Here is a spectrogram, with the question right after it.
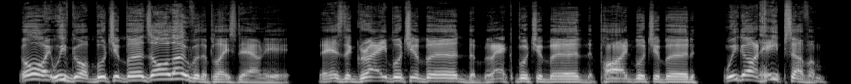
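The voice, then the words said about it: Put-on Australian accent. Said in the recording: “Mr. Australian man with an incredibly authentic accent”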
